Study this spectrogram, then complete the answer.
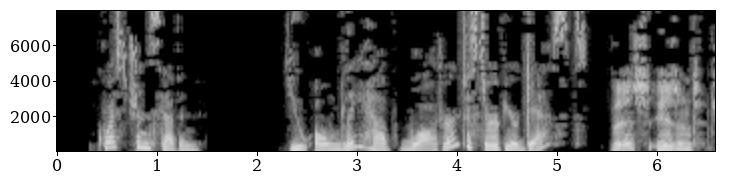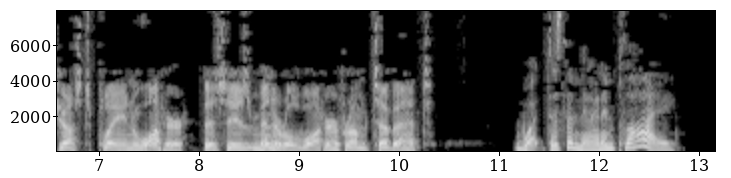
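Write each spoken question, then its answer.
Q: What does the man imply?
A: The water is special: mineral water from Tibet.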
